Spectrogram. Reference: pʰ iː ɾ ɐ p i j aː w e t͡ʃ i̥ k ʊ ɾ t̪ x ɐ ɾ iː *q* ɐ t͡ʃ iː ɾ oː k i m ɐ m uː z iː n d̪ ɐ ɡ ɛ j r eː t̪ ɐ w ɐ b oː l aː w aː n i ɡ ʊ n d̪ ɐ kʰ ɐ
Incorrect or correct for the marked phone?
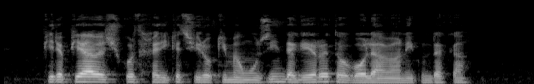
incorrect: k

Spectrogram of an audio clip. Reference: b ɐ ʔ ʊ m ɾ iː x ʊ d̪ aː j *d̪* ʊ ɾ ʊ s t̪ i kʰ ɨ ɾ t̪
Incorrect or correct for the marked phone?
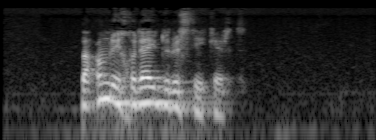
correct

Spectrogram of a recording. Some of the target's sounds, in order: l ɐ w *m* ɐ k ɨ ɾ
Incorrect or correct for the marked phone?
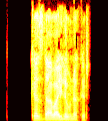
incorrect: n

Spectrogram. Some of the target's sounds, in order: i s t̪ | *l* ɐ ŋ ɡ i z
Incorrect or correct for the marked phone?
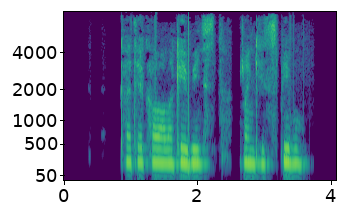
incorrect: r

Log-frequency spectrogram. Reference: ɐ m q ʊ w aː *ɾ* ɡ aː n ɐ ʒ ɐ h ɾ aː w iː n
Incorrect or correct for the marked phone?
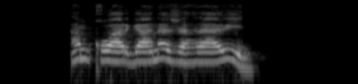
correct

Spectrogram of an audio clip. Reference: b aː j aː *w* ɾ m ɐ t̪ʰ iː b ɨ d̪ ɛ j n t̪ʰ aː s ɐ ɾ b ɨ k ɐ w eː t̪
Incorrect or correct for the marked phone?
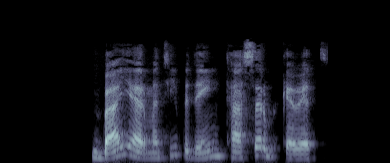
incorrect: none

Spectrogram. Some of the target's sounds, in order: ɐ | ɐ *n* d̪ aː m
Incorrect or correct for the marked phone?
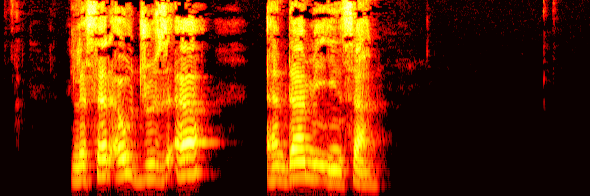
correct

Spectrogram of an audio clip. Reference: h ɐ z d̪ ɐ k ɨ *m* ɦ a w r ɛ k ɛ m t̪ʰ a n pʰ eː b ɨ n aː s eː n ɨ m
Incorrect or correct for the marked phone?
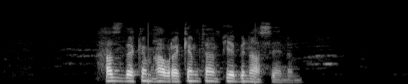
correct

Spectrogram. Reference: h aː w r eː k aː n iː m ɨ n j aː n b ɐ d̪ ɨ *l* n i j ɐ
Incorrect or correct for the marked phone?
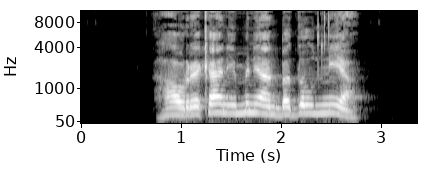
correct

